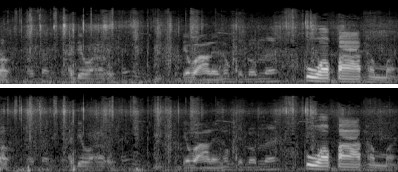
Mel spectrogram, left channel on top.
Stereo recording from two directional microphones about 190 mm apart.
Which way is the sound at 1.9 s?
25° left (ahead or behind).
